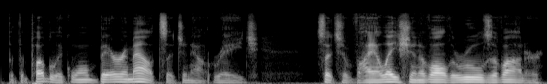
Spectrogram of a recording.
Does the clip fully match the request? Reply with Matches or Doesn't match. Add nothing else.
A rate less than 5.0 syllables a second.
Doesn't match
